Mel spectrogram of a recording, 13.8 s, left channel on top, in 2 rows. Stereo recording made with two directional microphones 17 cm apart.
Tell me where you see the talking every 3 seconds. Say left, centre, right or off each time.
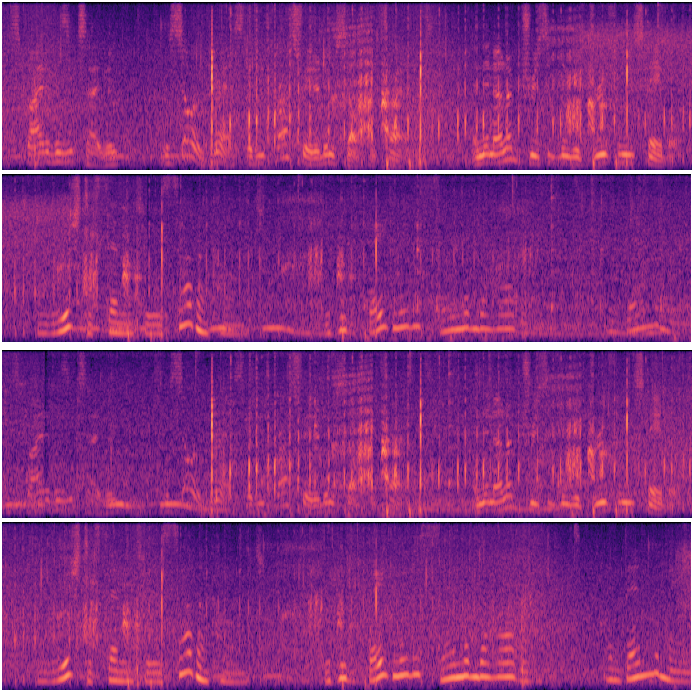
left, left, centre, right, right.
